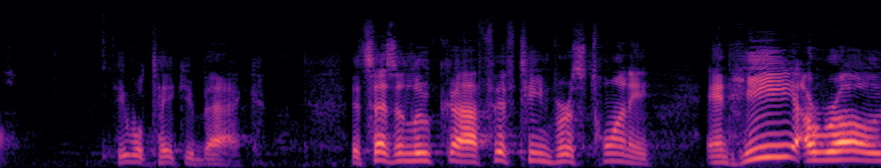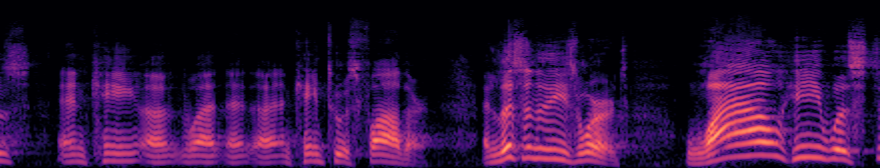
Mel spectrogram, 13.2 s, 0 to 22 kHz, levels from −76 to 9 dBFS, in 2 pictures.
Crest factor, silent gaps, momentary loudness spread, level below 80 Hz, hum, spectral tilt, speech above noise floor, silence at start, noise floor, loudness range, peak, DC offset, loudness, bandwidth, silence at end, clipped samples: 20 dB; none; 17 LU; -70 dBFS; none; -4 dB/octave; 45 dB; 0.9 s; -63 dBFS; 7 LU; 0 dBFS; under 0.1%; -19 LUFS; 13.5 kHz; 0 s; under 0.1%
